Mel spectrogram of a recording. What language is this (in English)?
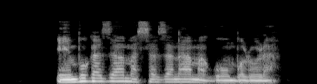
Ganda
